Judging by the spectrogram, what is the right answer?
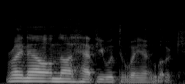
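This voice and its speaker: A young vlogger talks quickly about his plans, his medium-pitched voice darkish and full of vocal fry. He's casual and earnest, rambling and correcting himself throughout this self-reflective clip.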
